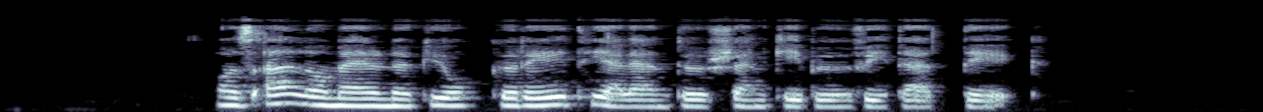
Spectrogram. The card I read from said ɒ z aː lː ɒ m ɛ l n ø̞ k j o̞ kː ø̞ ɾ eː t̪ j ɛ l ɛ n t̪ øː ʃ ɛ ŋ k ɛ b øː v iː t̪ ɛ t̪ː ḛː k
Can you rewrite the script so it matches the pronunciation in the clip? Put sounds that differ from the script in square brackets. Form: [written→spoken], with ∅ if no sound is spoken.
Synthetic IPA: ɒ z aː lː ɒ m ɛ l n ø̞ k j o̞ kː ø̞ ɾ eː t̪ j ɛ l ɛ n t̪ øː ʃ ɛ ŋ k [ɛ→i] b øː v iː t̪ ɛ t̪ː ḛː k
